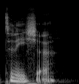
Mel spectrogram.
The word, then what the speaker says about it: Tanysha: What's it, Tanisha? – We are reading it. – Spell it. – T-A-N-Y-S-H-A. – Yeah, that's Tanisha.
